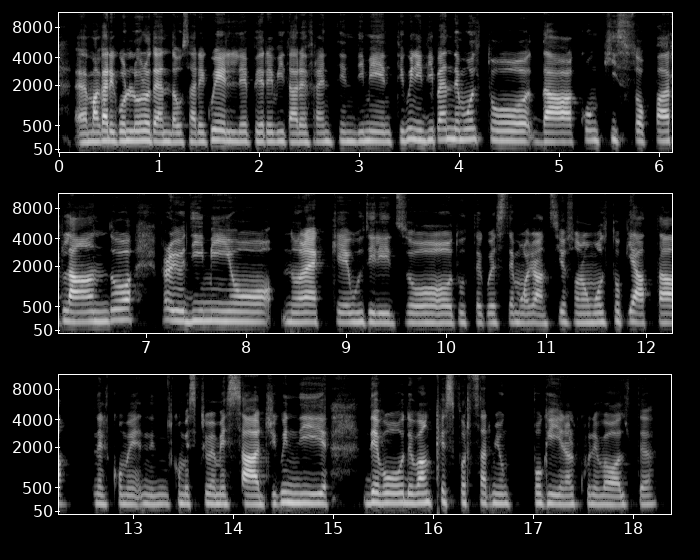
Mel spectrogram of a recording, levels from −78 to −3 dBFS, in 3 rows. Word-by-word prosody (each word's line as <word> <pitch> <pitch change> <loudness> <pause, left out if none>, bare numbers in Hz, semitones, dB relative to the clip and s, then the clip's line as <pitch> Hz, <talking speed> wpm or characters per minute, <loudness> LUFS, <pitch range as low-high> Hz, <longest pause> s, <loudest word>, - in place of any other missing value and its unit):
ehm, 165 +1 0
magari 180 +1 +7
con 185 +1 +2
loro 190 +1 +4
tendo 175 -2 +2
a - - 0
usare 170 +1 -3
quelle 180 -2 +2
per 175 +2 -3
evitare 170 -1 -1
fraintendimenti, 180 +1 -3
quindi 210 -1 +2
dipende 210 +2 +1
molto 200 -3 0
da 175 0 +5
con 200 -2 -6
chi 205 - -7
sto 185 -1 -6
parlando, 195 +3 +4 0.3
però 220 0 +2
io 205 - +3
di 200 +2 0
mio 195 -2 0
non 185 -1 -3
è 185 0 +6
che 180 -1 -3
utilizzo 175 -1 -2
tutte 175 0 -10
queste 175 +1 -8
emoj 175 -1 -5
anzi 165 +2 -2
io - - -4
sono 170 0 -4
molto 180 +2 -4
piatta 175 -2 +1 0.3
nel 175 -2 -5
come 165 -3 -6
ne 170 -1 -6
in 165 +1 -7
come 175 +1 -6
scrivo 175 +2 -5
i 170 - -2
messaggi 165 0 +3
quindi 185 -1 +1 0.4
devo 185 0 +2
devo 185 0 0
anche 195 +2 +2
sforzarmi 185 -1 -5
un 175 0 -5 0.2
pochino 175 -3 -2
alcune 165 +1 -7
volte. 160 +1 -5
180 Hz, 170 wpm, -24 LUFS, 170-190 Hz, 0.4 s, magari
